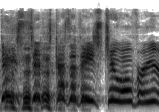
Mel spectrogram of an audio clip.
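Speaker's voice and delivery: put-on very high, swooping, angry, blaming yell. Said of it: "she yells and blames it on them".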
